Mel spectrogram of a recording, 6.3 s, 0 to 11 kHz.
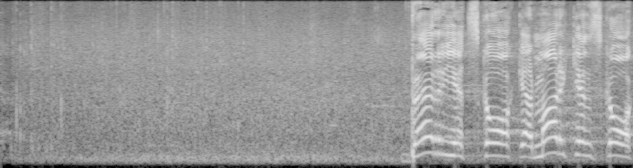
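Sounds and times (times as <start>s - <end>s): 
crowd in a hall drumming hands on surfaces imitating galloping horses: 0.0s - 4.0s
speech: 4.0s - 6.3s.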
